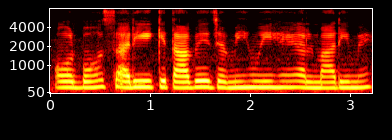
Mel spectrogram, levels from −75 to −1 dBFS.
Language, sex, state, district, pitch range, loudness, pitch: Hindi, female, Madhya Pradesh, Bhopal, 210-225 Hz, -14 LUFS, 215 Hz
